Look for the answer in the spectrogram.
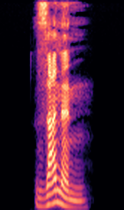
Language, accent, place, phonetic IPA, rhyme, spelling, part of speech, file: German, Germany, Berlin, [ˈzanən], -anən, sannen, verb, De-sannen.ogg
- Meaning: first/third-person plural preterite of sinnen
